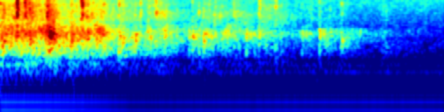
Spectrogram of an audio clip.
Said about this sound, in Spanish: Aplaudan bien, amados, ¿ok? Aplaudan bien. Si van a aplaudir, aplaudan bien.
